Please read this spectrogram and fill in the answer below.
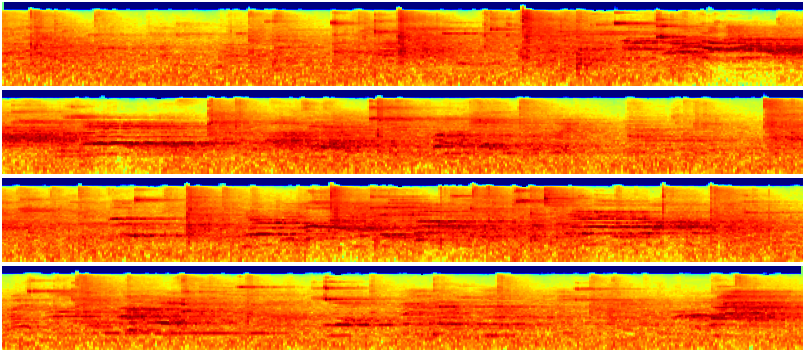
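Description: Doubles badminton play in a large indoor hall: repeated sharp racket hits on the shuttlecock and players' footfalls on the court, with voices talking throughout.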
